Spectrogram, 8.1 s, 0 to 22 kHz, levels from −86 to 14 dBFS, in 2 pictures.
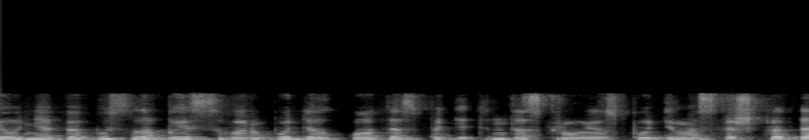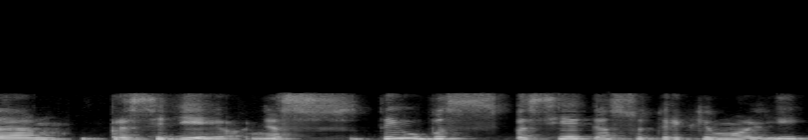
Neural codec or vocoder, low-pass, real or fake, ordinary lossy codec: codec, 24 kHz, 3.1 kbps, DualCodec; 7.2 kHz; fake; AAC, 48 kbps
